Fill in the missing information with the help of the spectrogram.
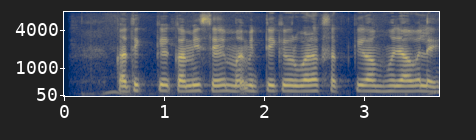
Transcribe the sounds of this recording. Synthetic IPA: kɐt̪ʰɪkːekɐmisemɐmɪʈːikeʊɾbəɾəksək̚t̪kikɐmɦod͡ʒaːʋəle

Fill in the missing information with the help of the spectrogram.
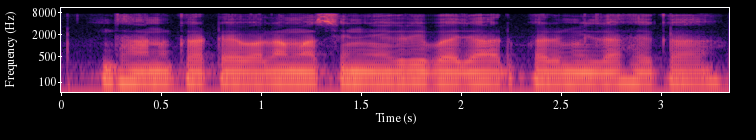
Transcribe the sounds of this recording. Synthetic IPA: d̪ʱaːnkaʈeʋaːlamasineɡɾibaːd͡ʒaːɾpəɾmɪlaɦɛːɡaː

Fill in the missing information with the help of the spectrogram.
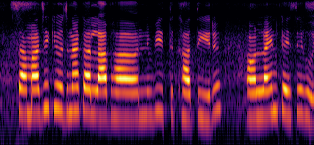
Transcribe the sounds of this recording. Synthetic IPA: samad͡ʒikjod͡ʒnakalabʱanʋit̪kʰat̪iɾ | ɔnlaɪnkəjseɦo

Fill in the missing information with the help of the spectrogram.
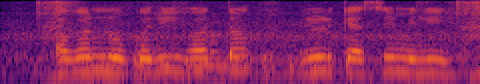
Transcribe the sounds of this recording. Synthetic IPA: əɡəɾnoːkəɾiɦɔt̪əɾiːɽkɛːsemɪliː

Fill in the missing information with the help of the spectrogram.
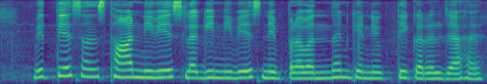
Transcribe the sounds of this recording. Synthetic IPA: ʋɪd̪jəsə̃nst̪ʰaːnːɪʋeːslɐɡinɪʋeːsnepɾɐbə̃nd̪ʱənkenɪjʊk̚t̪ikɐɾəld͡ʒaːɦɛː

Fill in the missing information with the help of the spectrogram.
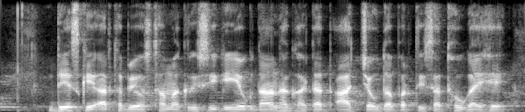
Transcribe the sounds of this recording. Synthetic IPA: d̪eːskeʔɐɾt̪ʰʋjəʋəst̪ʰamẽkɾɪʃikejoːɡd̪aːnɦəɡʱɐʈət̪aːd͡ʒt͡ʃɔːd̪ʱəpɾət̪ɪʃət̪ɦoɡɐeɦɛː

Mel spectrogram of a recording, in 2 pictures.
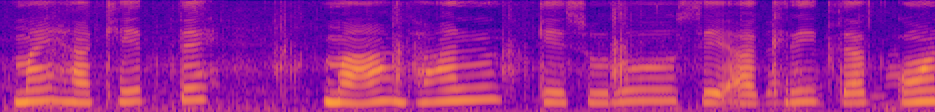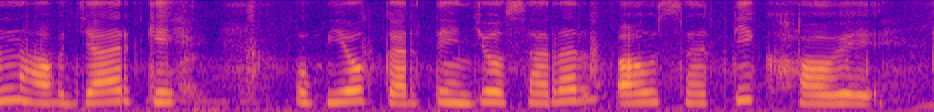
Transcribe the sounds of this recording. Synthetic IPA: məjɦãkʰeːt̪ | mãd̪ʱaːnkesʊɾuseʔaːkʰɾit̪əkːɔːnəʋd͡ʒaːɾkeʊpjoːɡ̚kəɾt̪eɦɛ̃d͡ʒosəɾəlɔsəʈɪkhoːweː

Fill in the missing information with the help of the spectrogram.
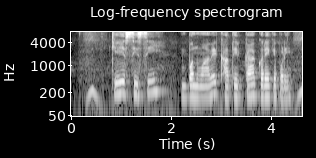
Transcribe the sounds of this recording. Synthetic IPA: kesisibɔnʋaːwekʰat̪iɾkakɔɾekepɔɽi

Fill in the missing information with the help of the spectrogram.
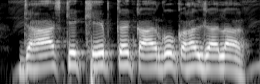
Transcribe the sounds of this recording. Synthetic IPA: d͡ʒəɦaːd͡ʒkekʰeːp̚kekaːɾɡõkɐɦəld͡ʒaːlaː

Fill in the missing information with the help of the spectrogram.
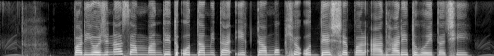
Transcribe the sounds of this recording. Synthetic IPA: pəɾijod͡ʒnasəmbənd̪ʱit̪ud̪ːəmit̪aʔek̚ʈamukʰjəʔud̪ːesjəpəɾʔad̪ʱaɾit̪ɦojt̪t͡ʃʰi

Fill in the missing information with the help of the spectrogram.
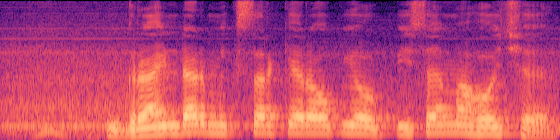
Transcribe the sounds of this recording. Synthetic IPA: ɡɾaɪɳɖəɾmiksəɾkeɾəupjoɡ̚pisəmeɦojt͡ʃʰɛ

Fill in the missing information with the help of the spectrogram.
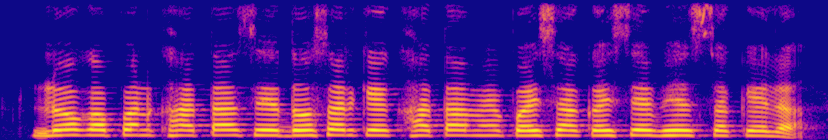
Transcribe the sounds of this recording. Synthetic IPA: loɡəpənkʰat̪ased̪osəɾkekʰat̪amepəɪsakəjsebʱed͡ʒsəkela̰

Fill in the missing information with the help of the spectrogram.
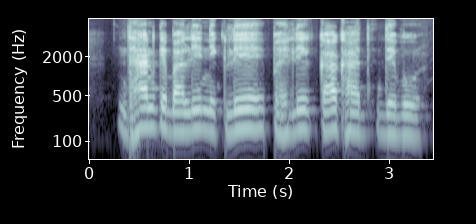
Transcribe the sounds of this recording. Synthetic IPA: d̪ʱjaːnkebaːlinɪklepəɦlikakʰad̪d̪ebu

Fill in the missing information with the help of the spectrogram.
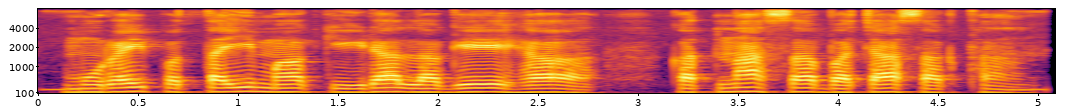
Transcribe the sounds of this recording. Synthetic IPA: muɾəipət̪əiməkiɽaləɡeɦə | kət̪nasə̃bət͡ʃasəkt̪ʰã

